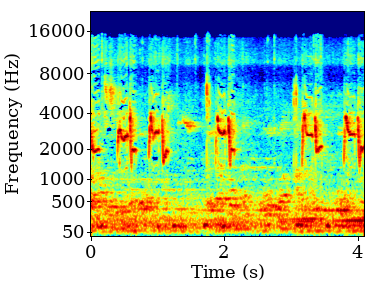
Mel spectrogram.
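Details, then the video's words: Bar-winged prinia chick trying out its song: scratchy chirped notes repeated in small clusters about every half second to second, some sliding downward, over constant low rumbling background noise. "Prenjak Anakan/Trotol Belajar Bunyi/Prenjak trotol Gacor"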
